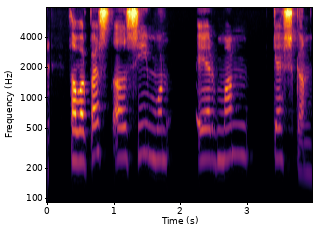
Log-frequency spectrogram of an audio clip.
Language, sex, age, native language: Icelandic, male, 11, Icelandic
